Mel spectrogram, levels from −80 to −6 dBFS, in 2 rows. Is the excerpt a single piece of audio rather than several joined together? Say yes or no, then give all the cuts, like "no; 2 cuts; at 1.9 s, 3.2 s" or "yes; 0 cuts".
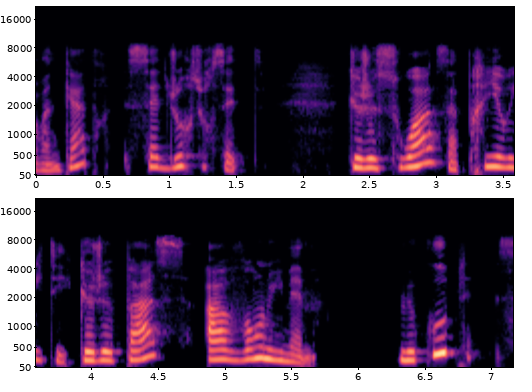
yes; 0 cuts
